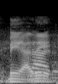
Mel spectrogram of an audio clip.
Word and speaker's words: Megadeth: Igual que Megadeth. – Con acento en la T. – Claro, Megadeth. – Termina con E y acento en la E. Megadeth.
